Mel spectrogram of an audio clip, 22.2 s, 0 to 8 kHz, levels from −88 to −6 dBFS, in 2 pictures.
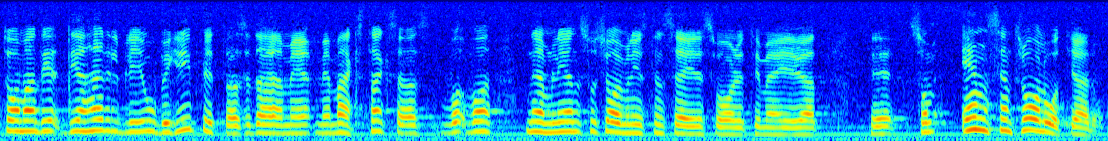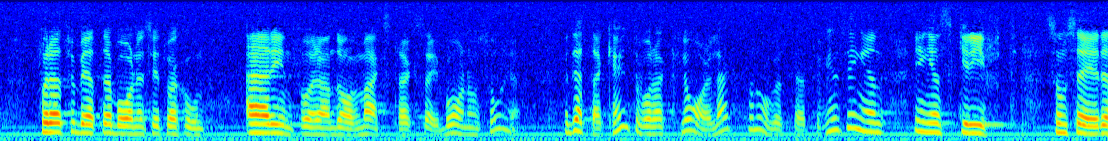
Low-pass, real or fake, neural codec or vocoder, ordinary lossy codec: none; real; none; none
